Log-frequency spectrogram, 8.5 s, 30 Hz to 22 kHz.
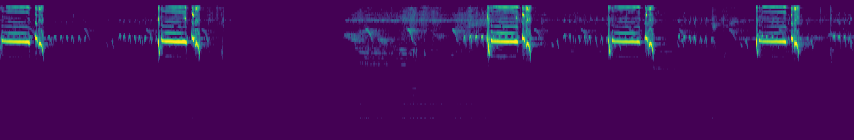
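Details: Happy male prinia singing in the ngeplonk style: loud, sharp, metallic notes repeated in short bursts roughly every 1.5 seconds, with a brief rumbling low noise partway through.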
